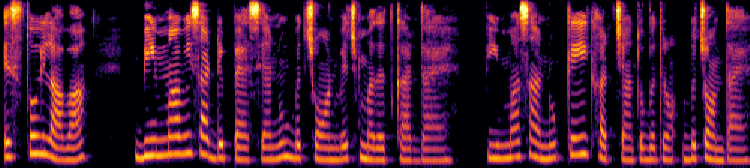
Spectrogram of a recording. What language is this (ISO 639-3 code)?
pan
